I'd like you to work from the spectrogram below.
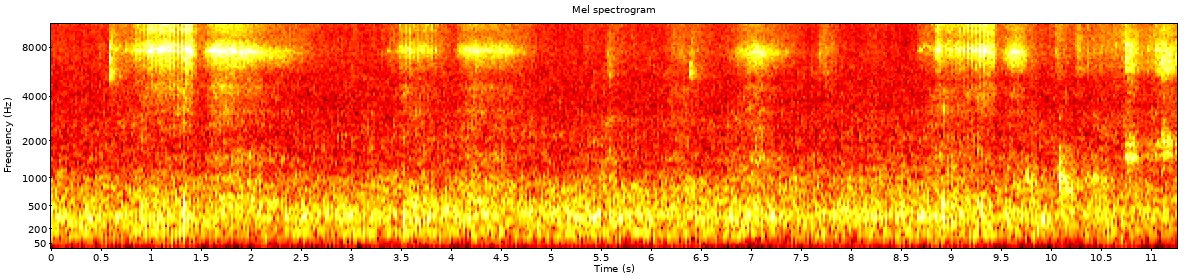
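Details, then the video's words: Peanut the Bulldog snoring very loudly while asleep: a steady, rough, low rumble under soft hissy breaths that swell roughly every two to three seconds, with no other sounds heard. "LOUD snoring Bulldog"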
